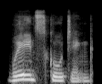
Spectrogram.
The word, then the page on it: wainscoting: Indian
